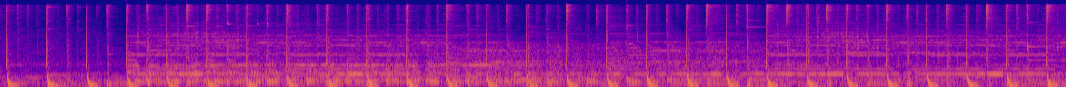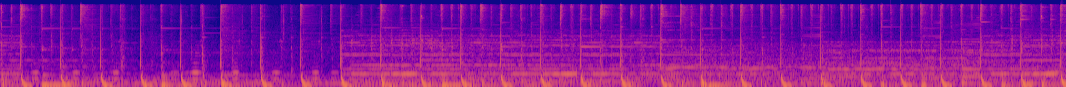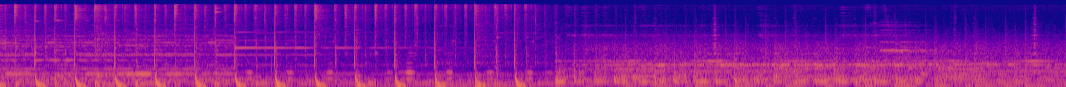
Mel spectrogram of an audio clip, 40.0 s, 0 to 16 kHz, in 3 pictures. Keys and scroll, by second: 4.9 Left, 5.0 Left, 5.1 Left, 5.3 Left, 5.6 Left, 6.7 ctrl++, 6.9 ctrl++, 7.0 ctrl++, 8.1 Right, 8.3 Right, 8.5 Right, 16.0 Left, 16.1 Left, 21.3 ctrl+-, 21.4 ctrl+-, 21.5 ctrl+-, 22.1 ctrl+-, 23.9 ctrl+s, 32.5 Left, 32.8 Left, 34.7-35.7 Right, 37.1-37.7 Up.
